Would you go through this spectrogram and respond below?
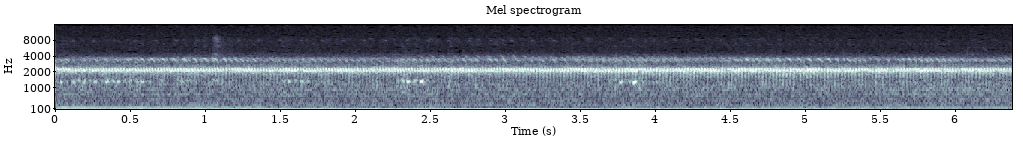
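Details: Cicadas calling at dusk in Gippsland, Australia, a constant shrill buzzing drone with a throbbing upper layer, a few short faint chirps in the middle, and a steady low hum beneath.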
